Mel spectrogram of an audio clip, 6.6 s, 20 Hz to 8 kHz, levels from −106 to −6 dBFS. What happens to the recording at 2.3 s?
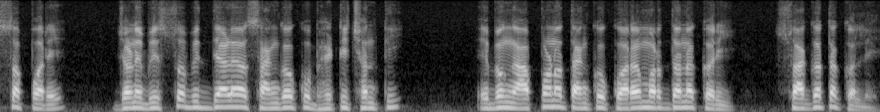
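Nothing goes wrong at 2.3 s: the speech carries straight through that moment with no dropout, glitch or distortion, only the usual band-limited sound of the G.722 call path, with nothing above 8 kHz.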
